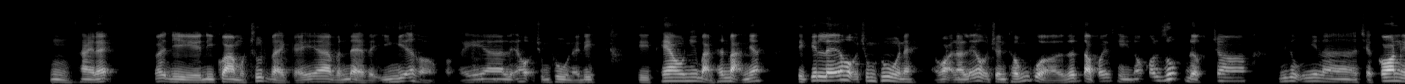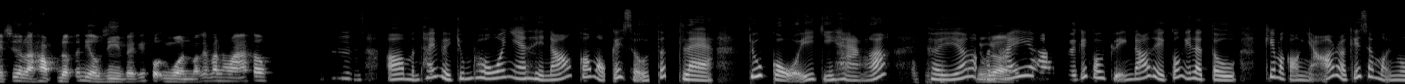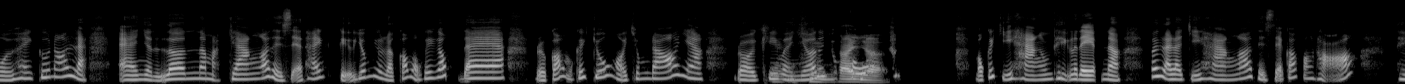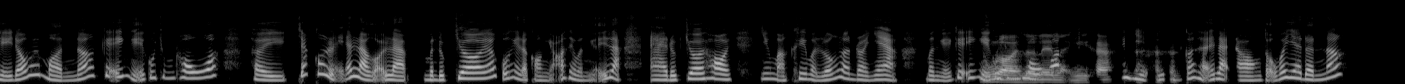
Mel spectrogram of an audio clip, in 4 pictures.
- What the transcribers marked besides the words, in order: tapping; other background noise; unintelligible speech; laugh; laughing while speaking: "hừm"; laugh
- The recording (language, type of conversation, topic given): Vietnamese, podcast, Bạn nhớ nhất lễ hội nào trong tuổi thơ?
